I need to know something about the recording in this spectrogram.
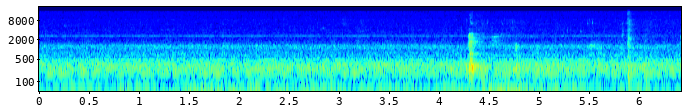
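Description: Faint room tone with one short soft knock about four seconds in, as a glass of beer is set back down on its coaster on a stone counter.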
